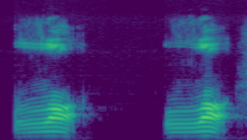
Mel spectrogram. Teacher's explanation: So the tip of the tongue will be touching at the back side of the upper tooth in the letter law.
